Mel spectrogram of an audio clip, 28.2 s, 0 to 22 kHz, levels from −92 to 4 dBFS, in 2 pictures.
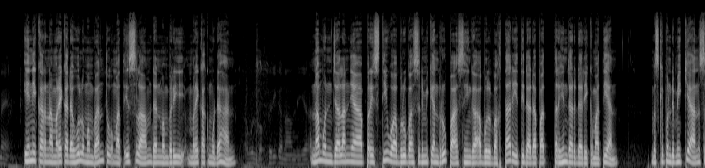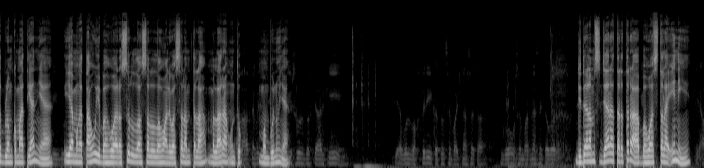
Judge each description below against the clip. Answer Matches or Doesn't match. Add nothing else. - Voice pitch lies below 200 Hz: Matches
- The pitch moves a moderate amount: Matches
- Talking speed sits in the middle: Matches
